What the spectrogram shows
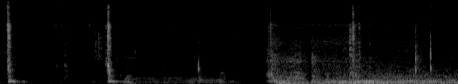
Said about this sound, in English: we're going to start the car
